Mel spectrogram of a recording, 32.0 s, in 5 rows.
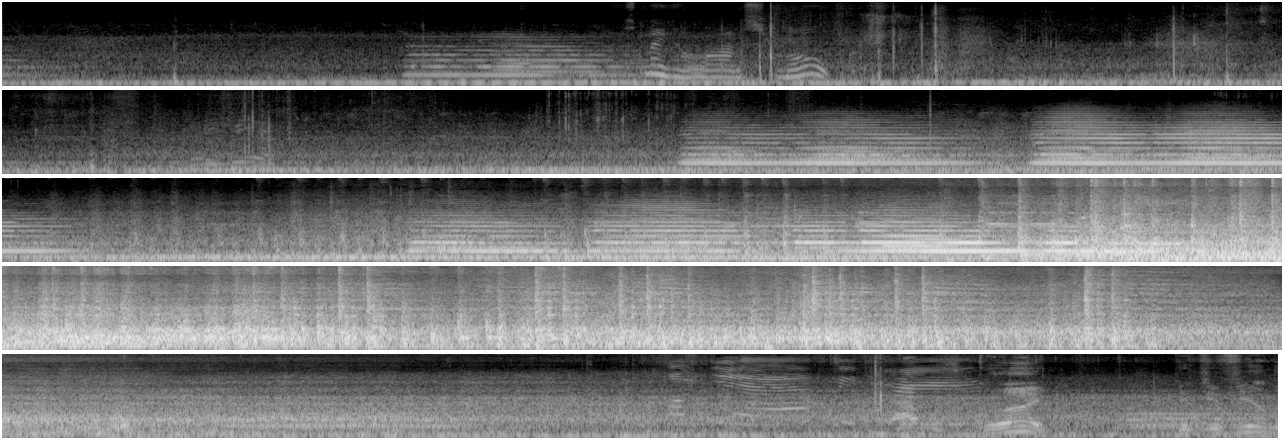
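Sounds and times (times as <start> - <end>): train horn blasts: 0.0 - 0.5, 1.9 - 3.4, 9.7 - 13.3, 14.8 - 18.9, 26.7 - 28.0, 31.2 - 31.9
train rumbling past: 0.0 - 31.9
wheels clicking over rail joints: 13.0 - 26.4.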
